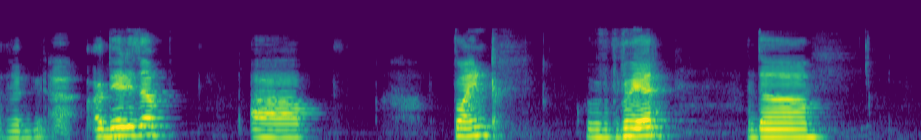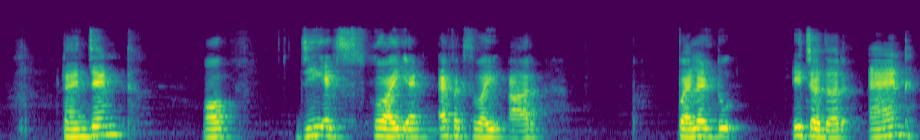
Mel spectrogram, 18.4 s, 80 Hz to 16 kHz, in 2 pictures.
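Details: Adult man who stammers, on day 1 of a 30-day stop-stammering challenge while explaining a technical topic; repetitions and fillers audible; stuttering.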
